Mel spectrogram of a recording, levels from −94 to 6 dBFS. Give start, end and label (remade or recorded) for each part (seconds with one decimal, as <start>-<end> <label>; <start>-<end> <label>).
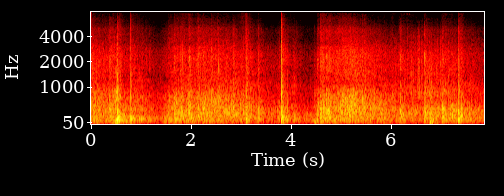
0.0-7.9 recorded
